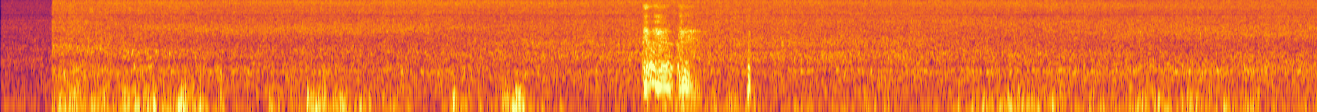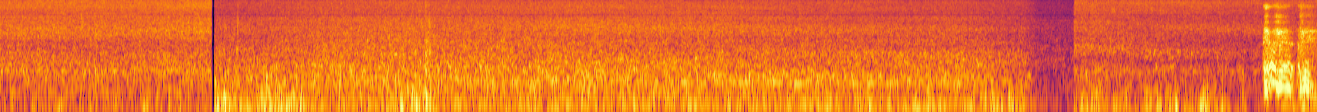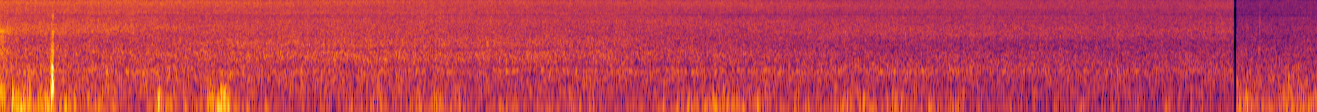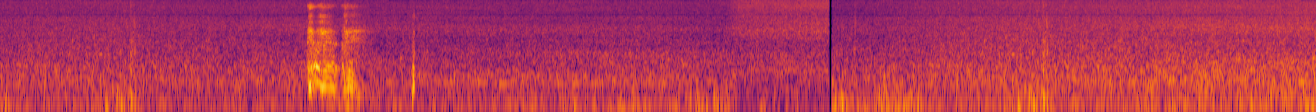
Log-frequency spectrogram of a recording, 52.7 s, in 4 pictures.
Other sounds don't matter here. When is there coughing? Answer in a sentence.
You can hear the coughing from 6.4 to 7.5 s, from 25.8 to 26.9 s and from 42.5 to 43.7 s.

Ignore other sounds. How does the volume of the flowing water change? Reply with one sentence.
The loudness of the flowing water goes down.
